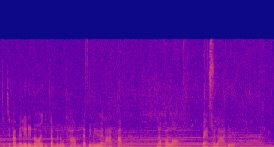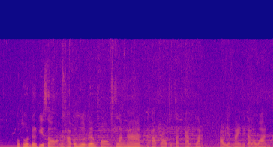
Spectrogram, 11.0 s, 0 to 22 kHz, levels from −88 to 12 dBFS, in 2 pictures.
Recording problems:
electrical hum; loud; throughout; 50 Hz, 7 dB below the speech
audio cutting out; at 9.5 s

